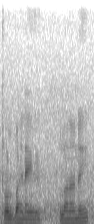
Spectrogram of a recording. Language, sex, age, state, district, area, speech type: Bodo, male, 30-45, Assam, Chirang, rural, spontaneous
